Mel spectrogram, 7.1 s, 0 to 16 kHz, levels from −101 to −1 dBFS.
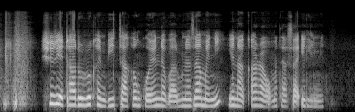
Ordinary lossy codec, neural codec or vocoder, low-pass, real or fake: none; none; 10.8 kHz; real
